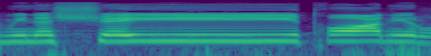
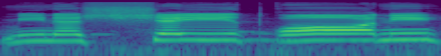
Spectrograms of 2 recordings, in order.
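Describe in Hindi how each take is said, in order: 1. 'shai' ध्वनि को लंबा खींचकर बोला जाता है। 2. 'shai' ध्वनि छोटी और नरम बोली जाती है। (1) "अक्सर हजरात ... कह जाते हैं, जो कि गलत है" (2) "लीन को खींच कर नहीं पढ़ते। तो ऐसे पढ़ेंगे"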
